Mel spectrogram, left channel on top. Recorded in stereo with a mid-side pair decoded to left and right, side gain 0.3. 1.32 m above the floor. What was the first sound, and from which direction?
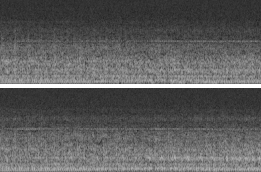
Only background noise.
